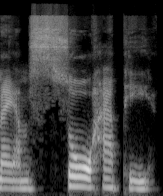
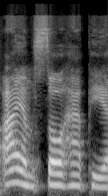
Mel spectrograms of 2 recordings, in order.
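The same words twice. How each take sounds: First: Warm, slow, sincere. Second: Excited. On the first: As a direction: say it slowly, meaning it. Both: Real, not acted.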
